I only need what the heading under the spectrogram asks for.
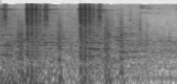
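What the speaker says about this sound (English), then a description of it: "I hear a gunshot." Gunfire in the video game Far Cry New Dawn, several sharp broadband cracks in quick succession like a short burst, moderately loud over a steady game background.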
